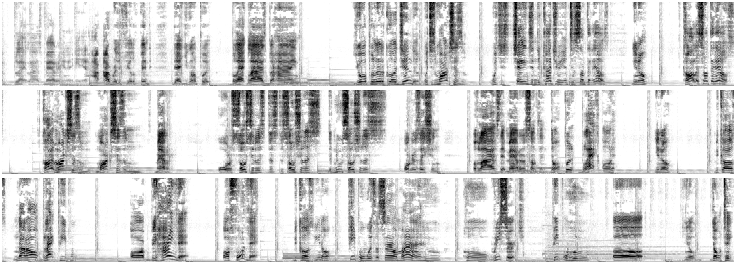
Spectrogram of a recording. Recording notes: Podcasting from my car for the first time.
